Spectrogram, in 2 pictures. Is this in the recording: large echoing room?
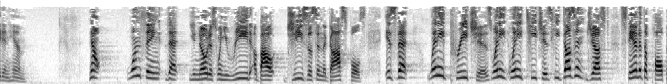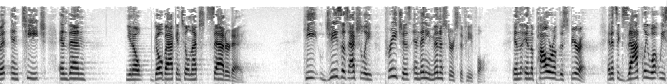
yes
